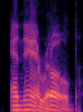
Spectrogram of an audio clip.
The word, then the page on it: anaerobe: American English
